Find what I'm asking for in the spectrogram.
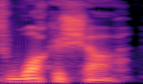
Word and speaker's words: Waukesha: Okay, first update, another tragic mispronunciation. The Slender Man stabbing took place in Waukesha, not Waukesha. It's Waukesha.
